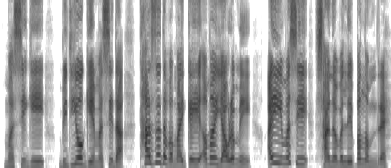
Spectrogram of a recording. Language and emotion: Manipuri, surprised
